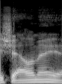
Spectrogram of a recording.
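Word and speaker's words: Chalamet: Pronounced that correctly. Timothy Shalamé.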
